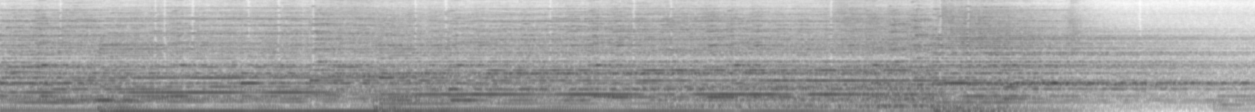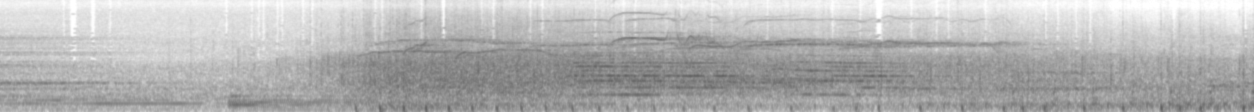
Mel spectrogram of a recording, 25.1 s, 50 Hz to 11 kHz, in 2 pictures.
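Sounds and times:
slow music with held notes: 0.0 - 16.5
crowd applause and cheering: 0.0 - 25.0.

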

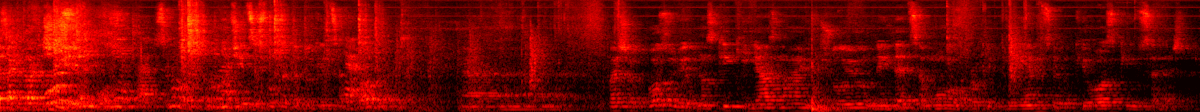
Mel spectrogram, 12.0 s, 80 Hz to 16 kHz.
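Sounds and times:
man speaking: 0.0 - 1.1, 2.1 - 12.0.

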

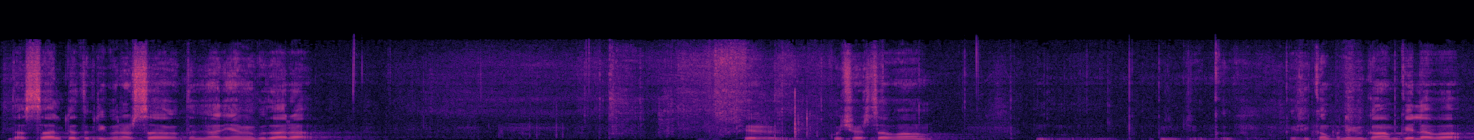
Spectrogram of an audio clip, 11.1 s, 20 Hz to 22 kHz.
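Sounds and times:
man speaking: 5.2 - 7.2, 7.8 - 11.0.

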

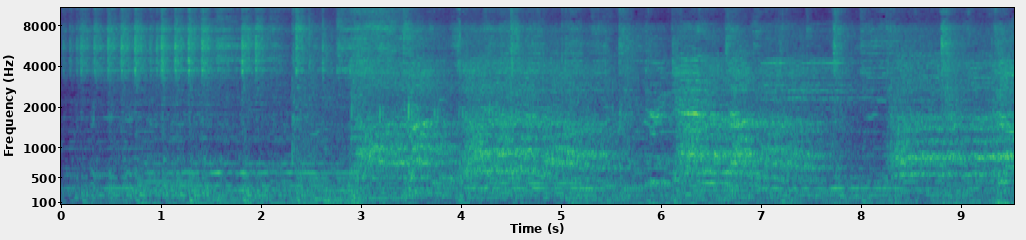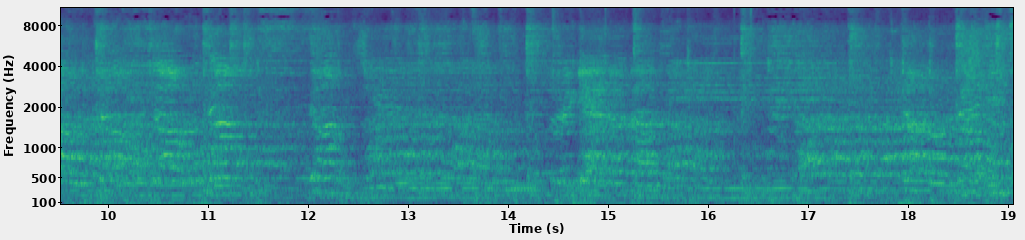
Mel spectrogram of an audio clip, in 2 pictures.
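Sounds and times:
lead singers on microphones: 2.9 - 19.0
teenagers singing in chorus: 2.9 - 19.0.

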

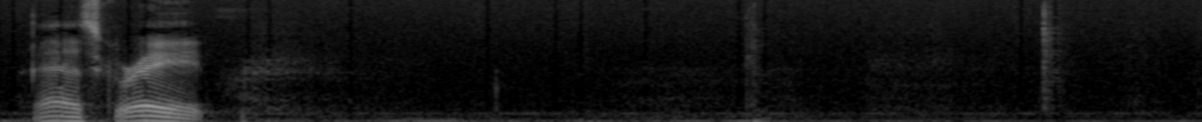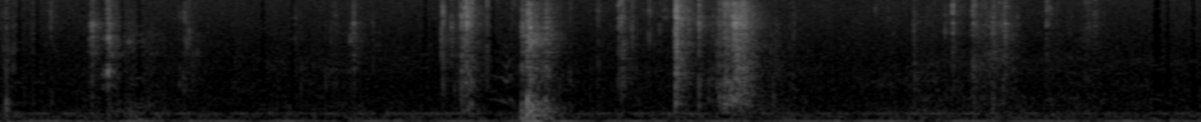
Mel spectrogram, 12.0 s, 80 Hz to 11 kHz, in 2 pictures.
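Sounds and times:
low electrical hum: 0.0 - 12.0
foil wrapper crinkling: 6.2 - 11.6.

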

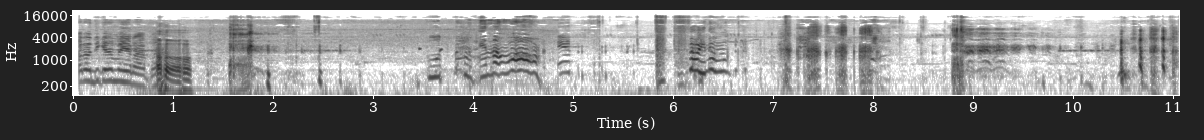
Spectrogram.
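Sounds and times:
people joking and laughing: 0.8 - 11.0.

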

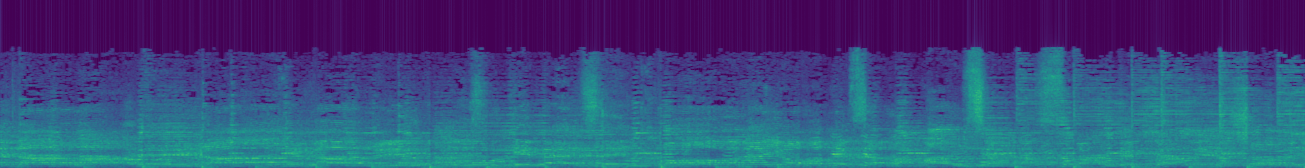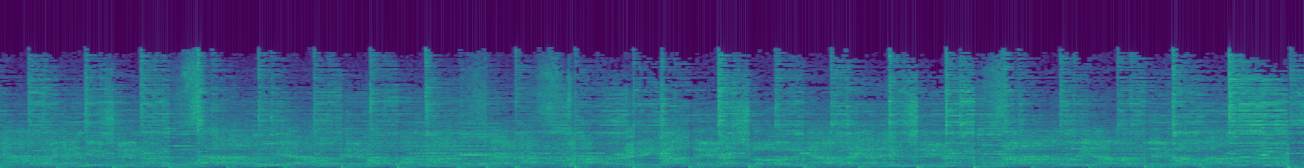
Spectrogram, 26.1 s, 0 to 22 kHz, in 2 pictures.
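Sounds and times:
accordion: 0.0 - 26.0
many voices singing: 0.0 - 26.0
bass drum and cymbal beat: 10.2 - 26.0.

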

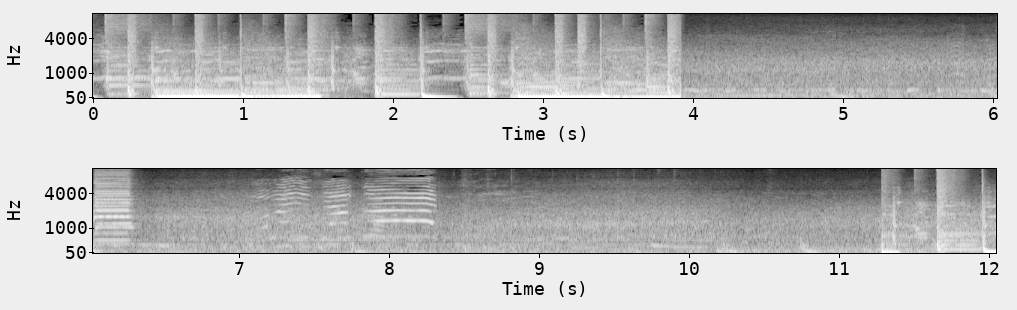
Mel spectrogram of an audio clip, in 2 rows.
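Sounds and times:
cars driving past: 3.4 - 12.0
car horns tooting: 5.8 - 9.1.

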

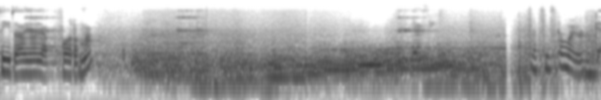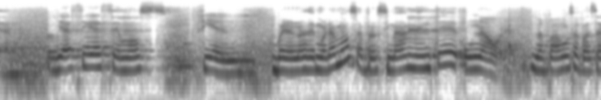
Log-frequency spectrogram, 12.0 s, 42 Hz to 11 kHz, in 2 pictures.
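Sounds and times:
machinery rumble with low hum: 0.5 - 7.0.

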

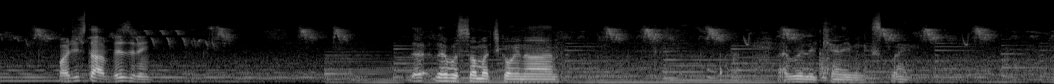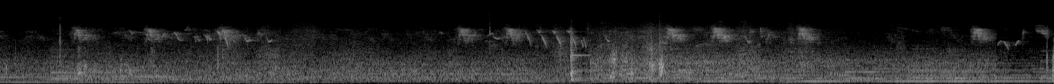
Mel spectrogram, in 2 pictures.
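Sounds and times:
background music: 0.0 - 21.0
birds chirping: 0.0 - 21.0.

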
